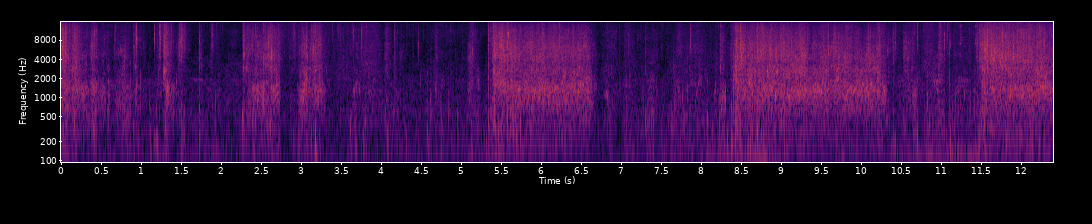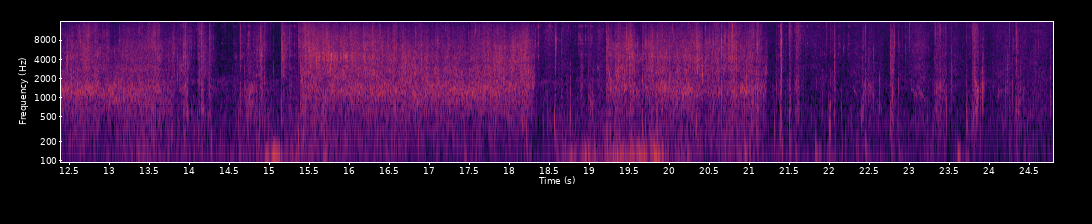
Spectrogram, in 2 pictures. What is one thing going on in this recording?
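Footsteps crunch and scrape on icy snow.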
